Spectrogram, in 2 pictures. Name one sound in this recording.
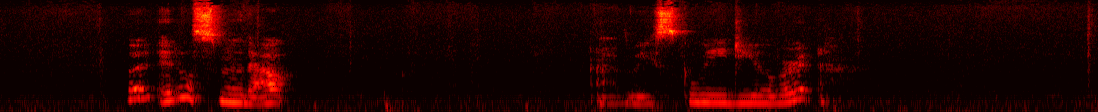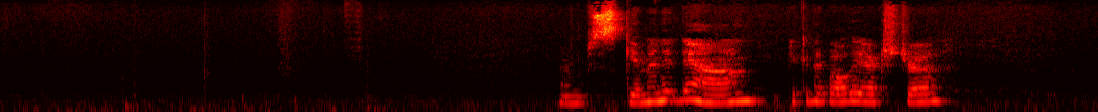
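A middle-aged woman speaks calmly and close by, in short bursts.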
